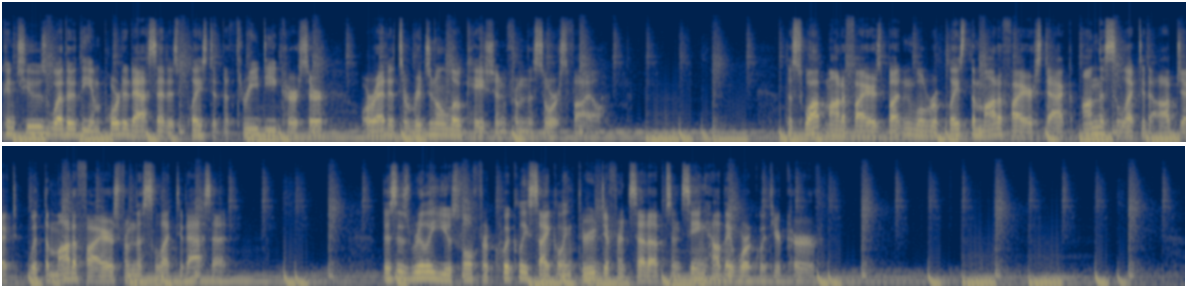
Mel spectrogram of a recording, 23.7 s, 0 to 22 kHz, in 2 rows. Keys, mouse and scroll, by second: 0.5 click, 2.6 click, 3.9 click, 5.8 click, 6.5 click, 7.6 click, 8.3 click, 9.3 click, 12.5 middle click, 14.7-16.1 drag, 16.1 middle click, 19.4-19.7 middle drag, 20.1-20.9 middle drag, 21.2-21.8 shift+middle drag, 23.1 click.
